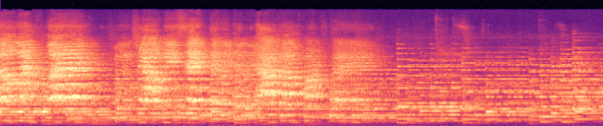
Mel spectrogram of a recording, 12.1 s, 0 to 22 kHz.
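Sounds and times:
children's choir singing: 0.0s - 8.0s
musical accompaniment: 0.0s - 12.0s.

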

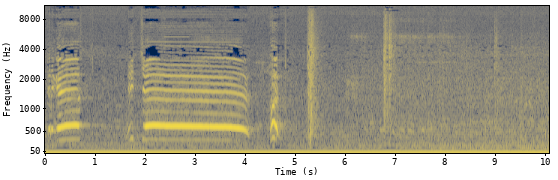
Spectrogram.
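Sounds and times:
sharp crack: 4.8s - 5.6s.

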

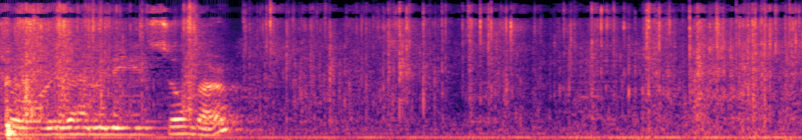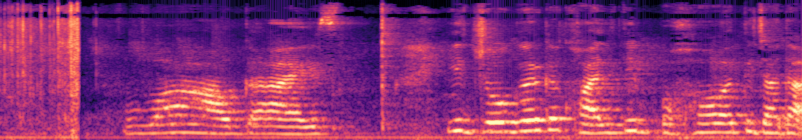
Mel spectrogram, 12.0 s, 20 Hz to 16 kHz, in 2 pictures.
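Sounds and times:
plastic packaging crinkling: 0.0s - 6.9s.

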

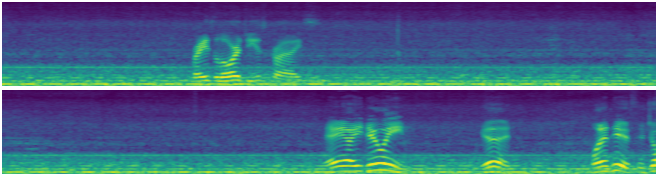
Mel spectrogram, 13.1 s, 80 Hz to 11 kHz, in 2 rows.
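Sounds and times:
constant noise wash: 0.0s - 13.0s
high whine: 0.0s - 13.0s
low mechanical hum: 0.0s - 13.0s.

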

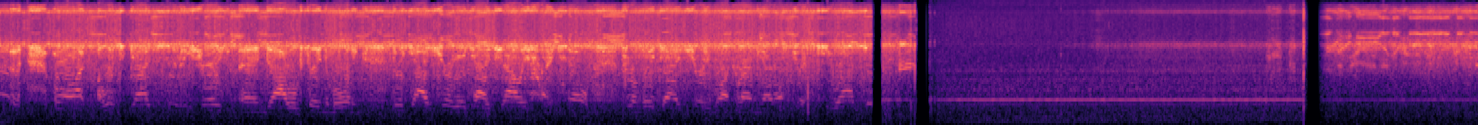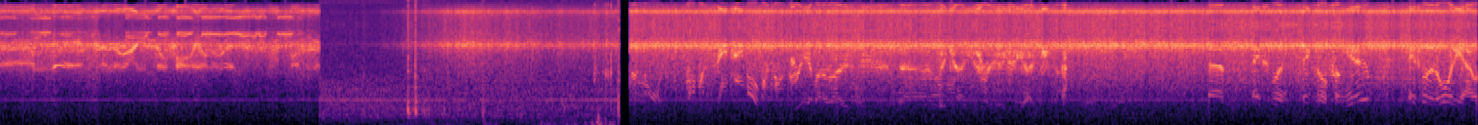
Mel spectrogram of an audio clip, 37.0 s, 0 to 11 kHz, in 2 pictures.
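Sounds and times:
hissy radio band noise: 0.0s - 11.5s, 15.8s - 36.9s
indistinct radio voices: 0.0s - 11.5s, 15.8s - 22.6s, 23.6s - 36.9s
steady radio whistle: 0.6s - 22.6s.

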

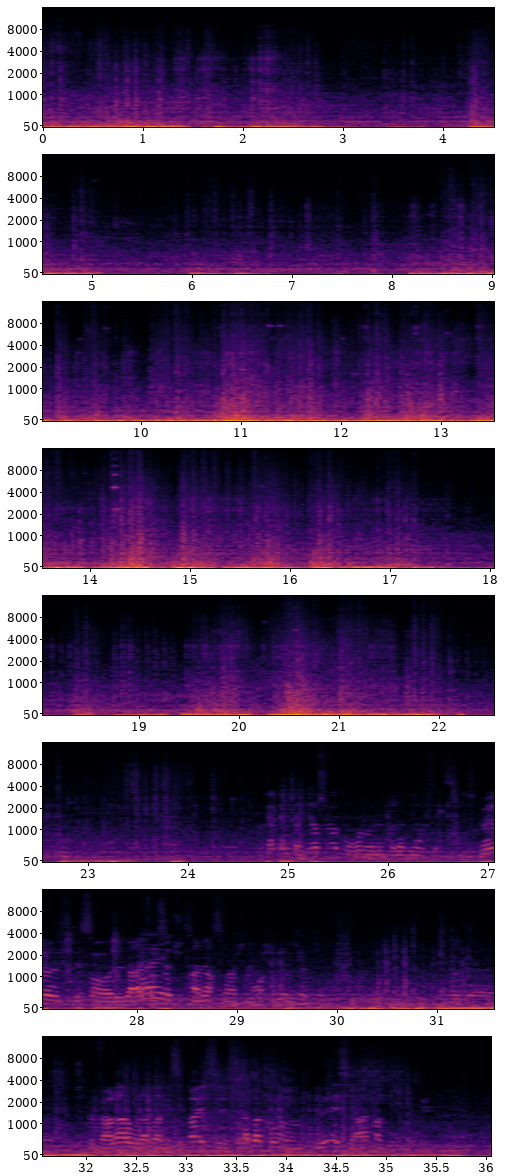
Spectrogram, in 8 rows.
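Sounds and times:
bus body creaking and rattling: 0.0s - 36.0s
bus engine and road rumble: 0.0s - 36.0s.

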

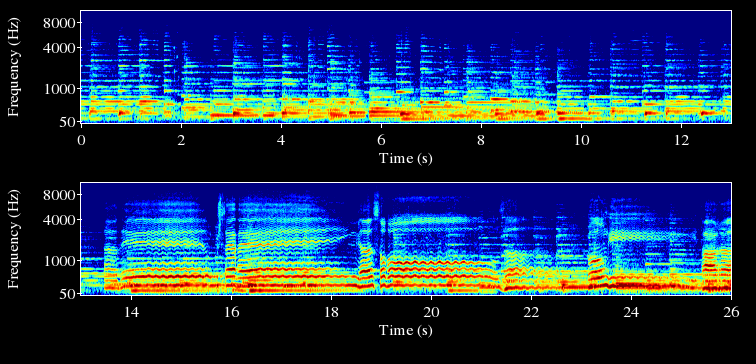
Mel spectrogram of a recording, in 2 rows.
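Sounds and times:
guitar accompaniment: 0.0s - 26.0s
plucked guitar melody: 0.0s - 26.0s.

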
